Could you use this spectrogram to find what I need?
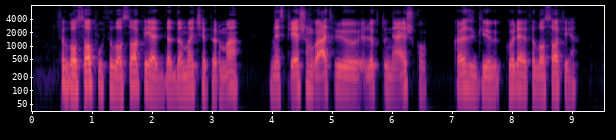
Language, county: Lithuanian, Kaunas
